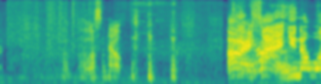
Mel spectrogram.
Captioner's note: woman chuckling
